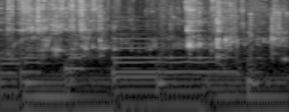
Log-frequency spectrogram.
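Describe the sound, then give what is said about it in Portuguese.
Water pours steadily over ice into a glass for about two seconds, a bright splashing trickle with a few sharper clinks, over a low humming tone. “Ela queria ali tomar um vinho com o pessoal, mas em vez disso, foi tomar água com gelo.”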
